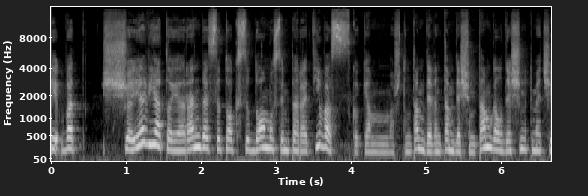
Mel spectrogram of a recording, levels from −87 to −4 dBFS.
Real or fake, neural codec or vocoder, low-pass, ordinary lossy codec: real; none; 14.4 kHz; Opus, 64 kbps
